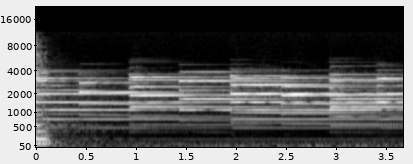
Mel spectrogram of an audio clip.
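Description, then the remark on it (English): Christmas church bells ring in a steady peal, with fresh strikes about every half second layered over long, shimmering overtones that keep sounding between hits. The bells are clear and fairly loud, with no voices. “Christmas bells”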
